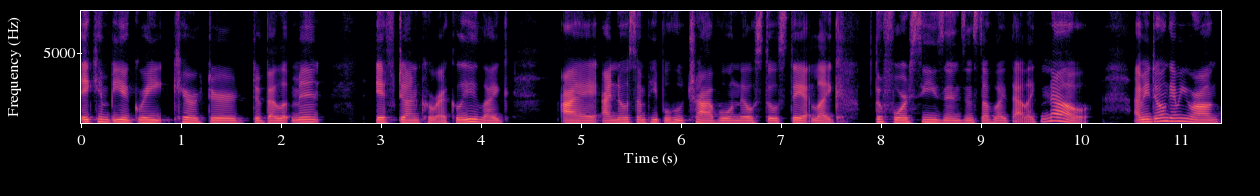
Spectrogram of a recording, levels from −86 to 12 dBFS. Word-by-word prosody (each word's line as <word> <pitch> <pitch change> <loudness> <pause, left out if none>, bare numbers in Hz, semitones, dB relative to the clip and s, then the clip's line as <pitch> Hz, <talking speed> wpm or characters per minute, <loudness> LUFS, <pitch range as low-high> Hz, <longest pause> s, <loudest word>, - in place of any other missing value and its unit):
it 165 +1 +5
can 175 -2 0
be 165 +1 +4
a 155 - +3
great 155 0 0
character 150 -3 0
development 150 +4 0 0.5
if 160 0 +3
done 150 -2 +1
correctly, 160 +4 +1
like, 130 -6 -4 0.5
I 145 -3 +4
I 140 - +3
know 155 +1 -1
some 160 -1 -2
people 160 -2 -2
who 150 -3 -1
travel 145 -1 +1
and 140 - -5
they'll 135 +1 -1
still 145 0 0
stay 155 -1 +2
at, - - -4
like, - - -2 0.3
the 175 - +2
Four 155 -2 +1
Seasons 145 -3 -1
and 145 - -3
stuff 150 +1 -4
like 140 -1 -4
that, - - -2
like, 175 +1 -8
"No," 230 +3 +2 0.4
I - - +2
mean, 180 - +4
don't 220 +4 +2
get 225 -1 +1
me 220 -2 -1
wrong; 155 -2 +2
155 Hz, 205 wpm, -22 LUFS, 145-165 Hz, 0.5 s, it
